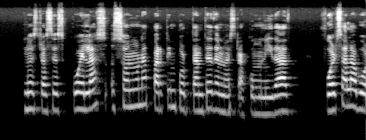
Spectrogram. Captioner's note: speaking in Spanish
